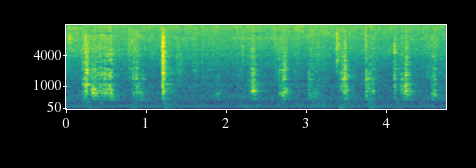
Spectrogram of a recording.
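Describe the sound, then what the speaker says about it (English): Lean ground beef cooks in a pan with a soft, steady sizzle while a utensil scrapes and stirs it in irregular clicks and taps, close and fairly quiet. "But all my ground beef, I'm gonna cook this up and get this nice and cooked."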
